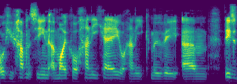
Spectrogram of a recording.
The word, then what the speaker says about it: Haneke: Since I've reviewed that, I now know that you're supposed to pronounce it Haneke. Which I didn't know, but I'm still going to call him Haneke.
